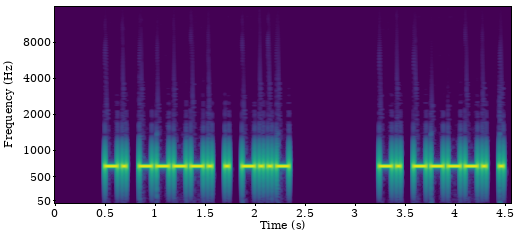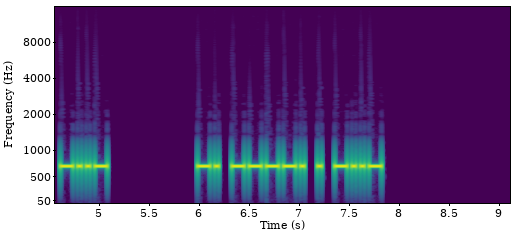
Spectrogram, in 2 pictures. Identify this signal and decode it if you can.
Morse code, heard as a keyed tone, about 28 wpm, 700 Hz. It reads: N9EX N9EX N9EX
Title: USA Call Signs - 4 Characters - Repeated 3x - 28wpm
